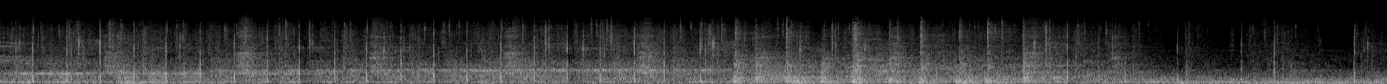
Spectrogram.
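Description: Quick footsteps run on a hard floor.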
